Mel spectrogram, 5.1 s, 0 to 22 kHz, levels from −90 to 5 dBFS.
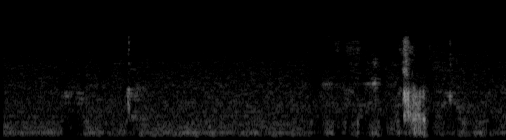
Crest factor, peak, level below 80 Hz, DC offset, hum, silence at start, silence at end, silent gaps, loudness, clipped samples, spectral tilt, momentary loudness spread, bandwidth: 30 dB; -24 dBFS; under -90 dBFS; under 0.1%; none; 0.05 s; 0 s; none; -48 LUFS; under 0.1%; -2 dB/octave; 24 LU; 8.4 kHz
